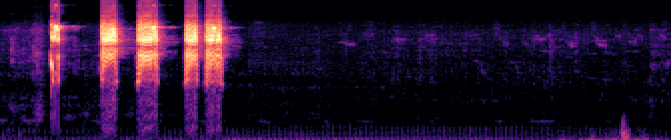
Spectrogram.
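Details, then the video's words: Black francolin gives one loud series of five rasping, scratchy notes in quick succession, then falls silent; a faint low hum and a brief low thump follow toward the end. "kala tater کالے تیتر کی خوبصورت آواز"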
